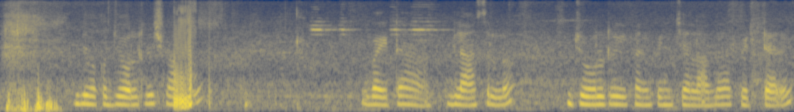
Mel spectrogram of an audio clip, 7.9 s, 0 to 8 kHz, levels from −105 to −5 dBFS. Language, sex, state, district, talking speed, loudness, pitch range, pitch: Telugu, female, Andhra Pradesh, Manyam, 75 wpm, -20 LUFS, 200-225 Hz, 210 Hz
